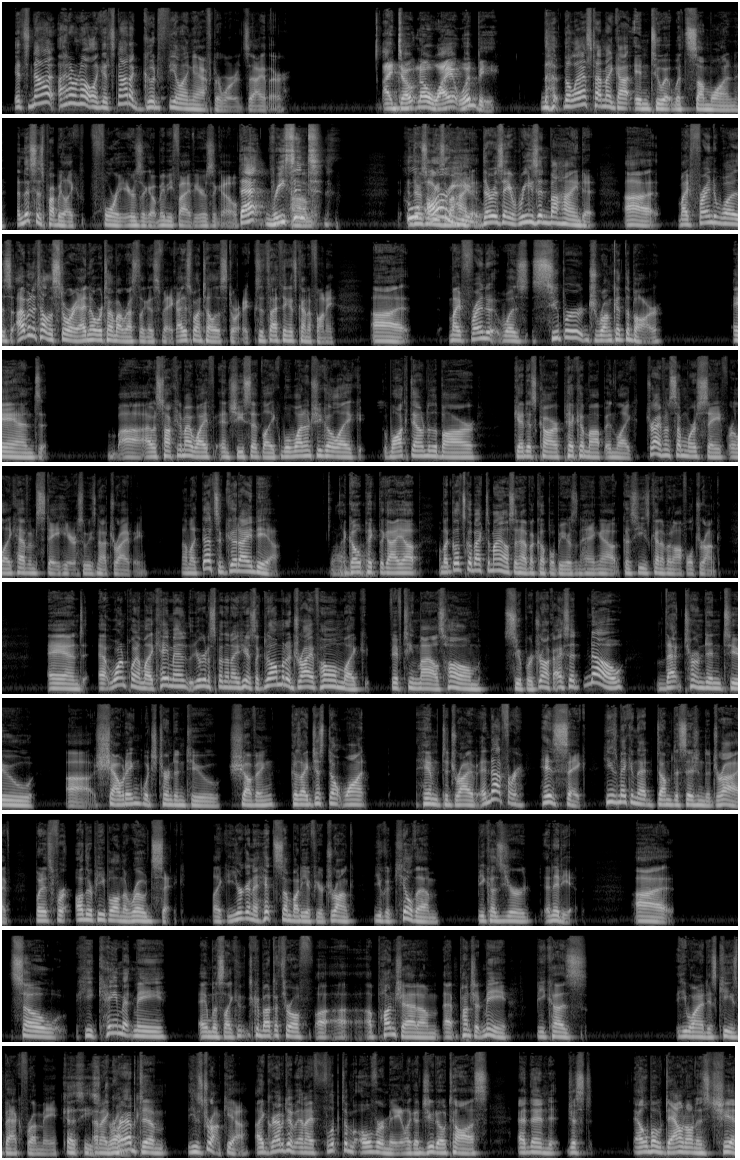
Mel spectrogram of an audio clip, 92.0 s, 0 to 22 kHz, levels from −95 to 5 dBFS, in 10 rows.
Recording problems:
abrupt cut into speech; at the end

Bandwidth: 18 kHz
